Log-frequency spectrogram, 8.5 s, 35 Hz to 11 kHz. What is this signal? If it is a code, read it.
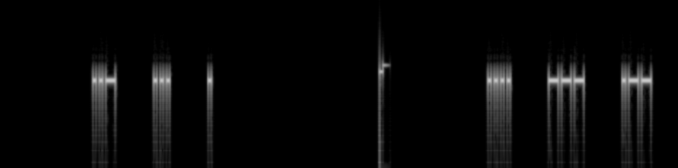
Morse code, heard as a keyed tone, about 30 wpm, spaced as for 14 wpm, 700 Hz. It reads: USE HOW
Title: 4x Character Spacing - Top 500 Words - 30wpm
